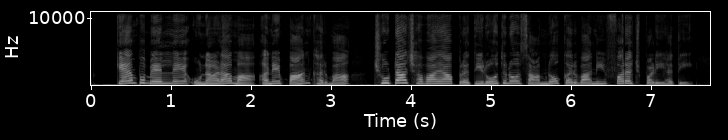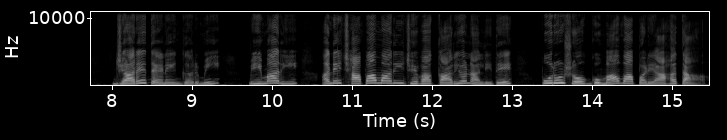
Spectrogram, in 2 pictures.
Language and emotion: Gujarati, neutral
